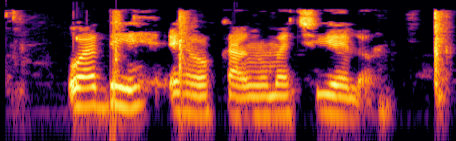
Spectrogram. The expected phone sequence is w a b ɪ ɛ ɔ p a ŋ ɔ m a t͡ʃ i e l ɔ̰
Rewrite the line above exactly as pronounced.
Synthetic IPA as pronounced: w a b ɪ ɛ ɔ k a ŋ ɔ m a t͡ʃ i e l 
